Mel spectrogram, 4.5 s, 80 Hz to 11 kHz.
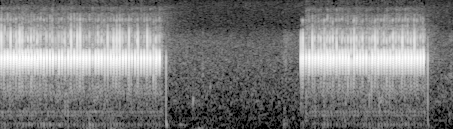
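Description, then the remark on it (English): A telephone rings twice during a call placed to a widow, each loud, trilling burst lasting about a second and a half, separated by a short pause of silence. No one speaks. “Expense account item 4, 10 cents, another phone call.”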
